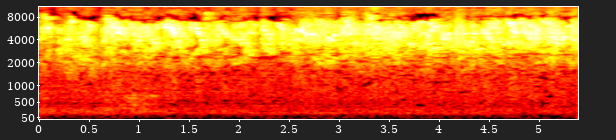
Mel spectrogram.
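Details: Captive double-collared seedeater from a breeder, a tournament-singing bird, delivering a continuous, rapid, high-pitched warble of twittering and buzzy notes without pause.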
